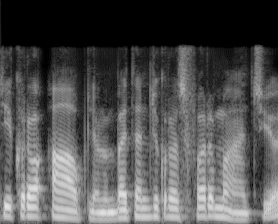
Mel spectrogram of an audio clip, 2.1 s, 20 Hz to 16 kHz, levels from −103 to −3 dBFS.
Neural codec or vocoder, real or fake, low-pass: codec, 16 kHz, 2 kbps, X-Codec, HuBERT features, trained on balanced general audio; fake; 7.2 kHz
